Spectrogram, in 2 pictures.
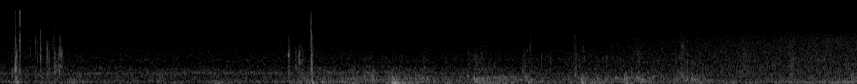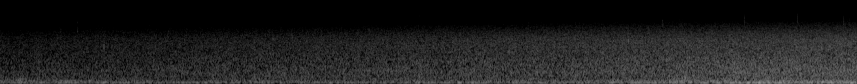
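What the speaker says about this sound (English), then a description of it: "The storm's getting worse." A storm in The Invincible video game, with a few sharp crackling thunder hits early on and then a dense hiss of rain and wind that slowly builds in loudness.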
